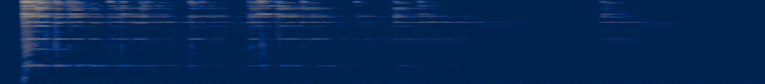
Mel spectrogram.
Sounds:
bell

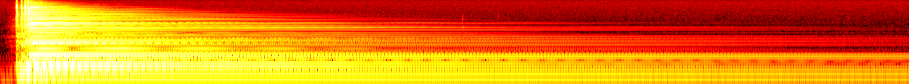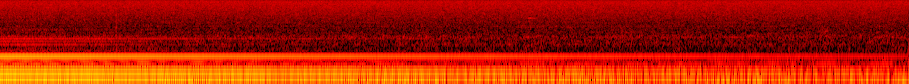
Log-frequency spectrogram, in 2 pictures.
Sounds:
acoustic guitar
guitar
musical instrument
music
plucked string instrument

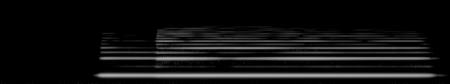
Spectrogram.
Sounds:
music
musical instrument
woodwind instrument

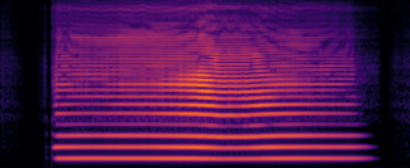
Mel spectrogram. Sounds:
wind instrument
music
musical instrument

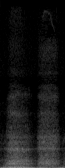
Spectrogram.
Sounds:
breathing
respiratory sounds

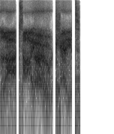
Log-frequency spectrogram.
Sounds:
whispering
human voice

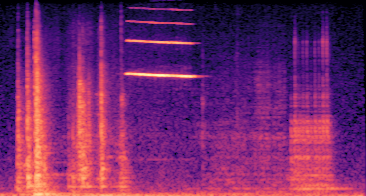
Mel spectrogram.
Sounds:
home sounds
door

